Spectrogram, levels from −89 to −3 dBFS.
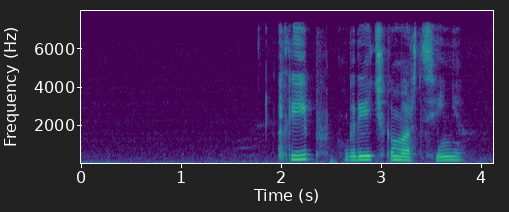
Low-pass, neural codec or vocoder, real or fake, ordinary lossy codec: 7.2 kHz; vocoder, 44.1 kHz, 128 mel bands, Pupu-Vocoder; fake; none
